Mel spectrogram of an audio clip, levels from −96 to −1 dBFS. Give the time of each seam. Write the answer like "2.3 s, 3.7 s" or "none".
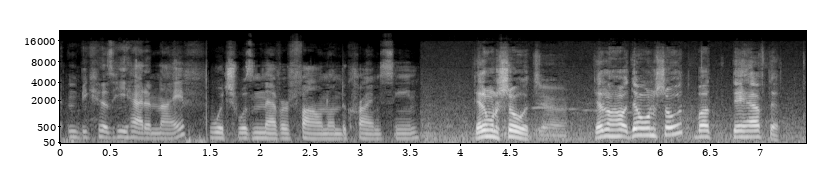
3.6 s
